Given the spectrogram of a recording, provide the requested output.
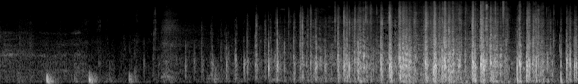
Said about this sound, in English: And so our heroine gallops away towards London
